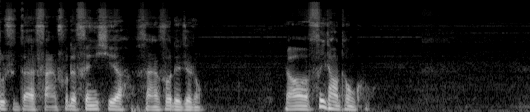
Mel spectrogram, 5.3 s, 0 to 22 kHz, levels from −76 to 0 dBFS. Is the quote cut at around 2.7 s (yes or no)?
yes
